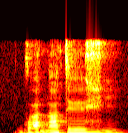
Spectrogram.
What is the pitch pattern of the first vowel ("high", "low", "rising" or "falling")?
low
